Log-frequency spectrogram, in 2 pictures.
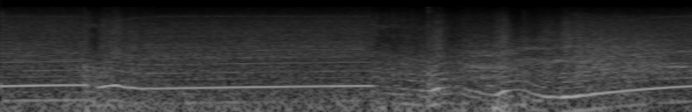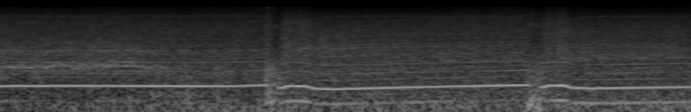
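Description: A car engine in The Crew racing game drones steadily throughout, its pitch dipping and rising through gear changes and corners, with brief sharper bursts, close and continuous with no talk.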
